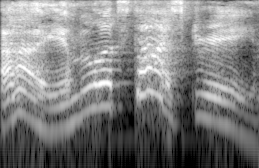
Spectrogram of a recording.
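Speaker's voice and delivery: high, swooping, regal tone, drawn out and grand. Posing a toy figure with a cape, doing a horrible Starscream impersonation. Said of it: "my horrible Starscream impersonation".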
